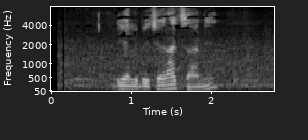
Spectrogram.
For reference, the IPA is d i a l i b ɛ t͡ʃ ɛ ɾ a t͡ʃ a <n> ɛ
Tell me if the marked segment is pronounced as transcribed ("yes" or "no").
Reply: yes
